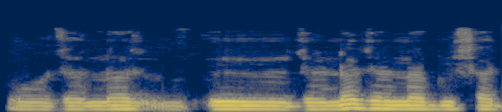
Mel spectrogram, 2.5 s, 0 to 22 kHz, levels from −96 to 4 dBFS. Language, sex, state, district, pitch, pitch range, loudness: Rajasthani, male, Rajasthan, Churu, 120 Hz, 120-125 Hz, -16 LUFS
